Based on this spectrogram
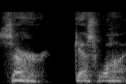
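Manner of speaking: soft, hushed, whispery voice. Quoting an Army veteran who spoke to him, retelling a whispery voice. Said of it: "he got this whispery voice".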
